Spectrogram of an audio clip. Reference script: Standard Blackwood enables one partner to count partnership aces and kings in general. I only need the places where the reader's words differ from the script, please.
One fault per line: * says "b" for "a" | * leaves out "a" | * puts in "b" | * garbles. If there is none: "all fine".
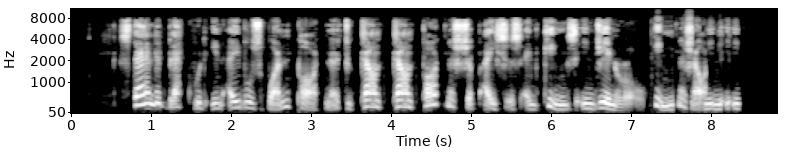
* puts in "count"
* garbles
